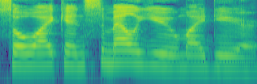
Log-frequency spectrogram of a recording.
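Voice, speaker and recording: A woman puts on a character voice at a medium pitch. The recording is very clean, with a silent background. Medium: read story. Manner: sly.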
